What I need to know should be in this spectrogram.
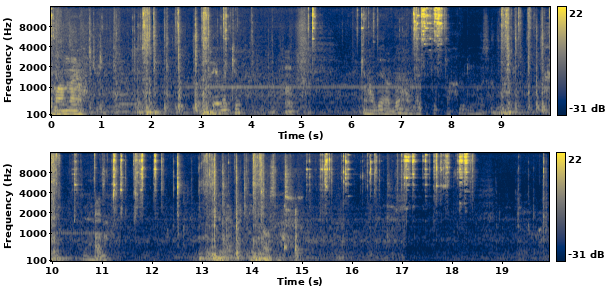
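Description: Metal keys jangle and click against a lock.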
